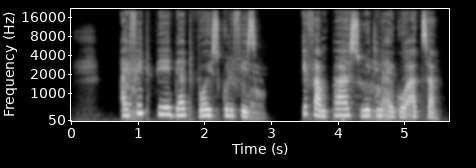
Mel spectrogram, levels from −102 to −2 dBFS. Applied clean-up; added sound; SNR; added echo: neural mask model Resemble Enhance denoiser.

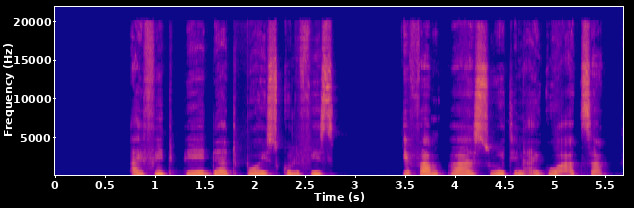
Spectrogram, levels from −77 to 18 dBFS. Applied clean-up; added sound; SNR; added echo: neural mask model DeepFilterNet 3.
